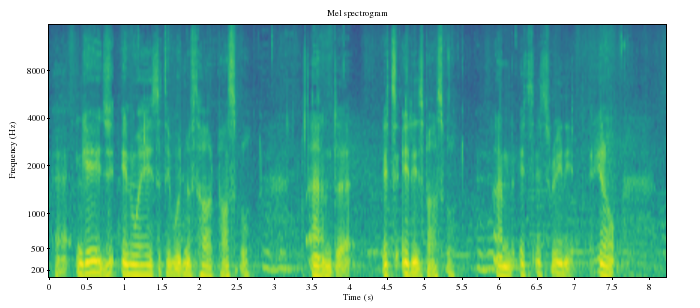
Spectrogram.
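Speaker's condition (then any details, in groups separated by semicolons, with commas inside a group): Young onset Parkinson's disease; diagnosed at 44, hand stopping, no arm swing before, later heavy shaking; about 15 years since diagnosis, deteriorating faster than hoped, earlier medication not very effective, regular exercise; voice was fading, noticed by wife, intensive LSVT Loud therapy, ongoing exercises keep voice strong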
